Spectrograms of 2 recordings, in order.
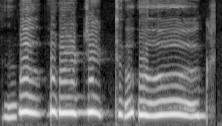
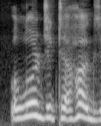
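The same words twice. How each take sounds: First: Drawn-out wailing Allergic; slow shocked wail; slow dramatic. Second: Said in the usual way. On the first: Acted. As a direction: stretch it out in dismay. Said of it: "Allergic to hugs, eh?".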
